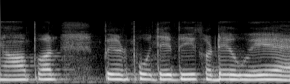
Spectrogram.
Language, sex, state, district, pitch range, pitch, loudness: Hindi, male, Uttar Pradesh, Shamli, 220-235 Hz, 230 Hz, -12 LUFS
